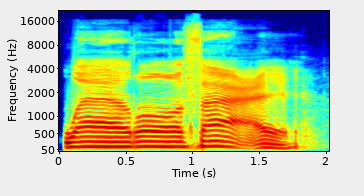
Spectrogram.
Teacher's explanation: Biar bunyi makhrajnya masih aktif, jangan dipasifkan dulu, jangan dinonaktifkan dulu makhrajnya. Nih, kalau kita lepas, kita longgarkan makhraj ainnya, di situ ada bunyi pantulan. Wa rafa'. Tuh, itu karena dilonggarin, tekan terus.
